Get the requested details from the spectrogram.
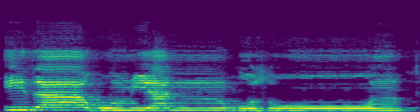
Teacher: یعنی نون کی آواز کو ناک میں چھپا کر ادا کریں گے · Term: اخفا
